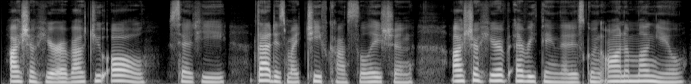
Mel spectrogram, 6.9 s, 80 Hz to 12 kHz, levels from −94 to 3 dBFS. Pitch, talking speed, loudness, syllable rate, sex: 185 Hz, 215 wpm, -19 LUFS, 5.5 syllables/s, female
